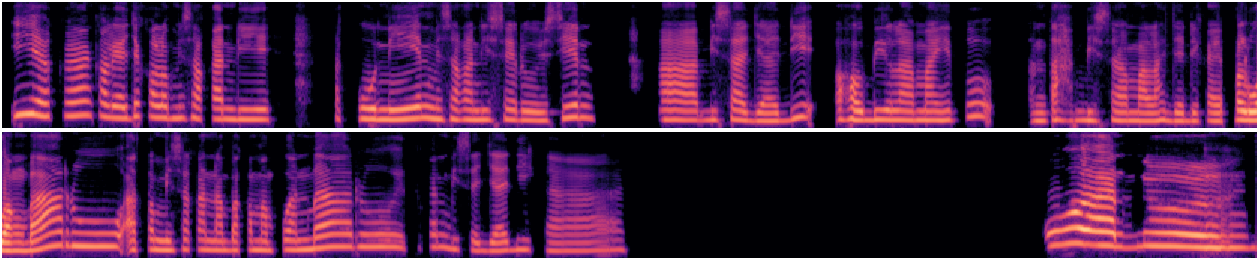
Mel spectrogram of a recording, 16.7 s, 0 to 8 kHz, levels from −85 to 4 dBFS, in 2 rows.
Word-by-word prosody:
Iya, 330 -2 +3
Kak, 315 +2 -2
kali 275 -3 +1
aja 260 +4 -2
kalau 270 -2 0
misalkan 245 -2 -3
ditekunin, 230 +1 -1
misalkan 225 -2 -2
diseriusin, 220 +4 -3 0.5
eee, 215 -1 0
bisa 215 0 -3
jadi 190 +5 -3
e - - -14
hobi 215 -1 +1
lama 205 -1 -1
itu 250 +9 -5 0.2
entah 190 +2 -6
bisa 195 0 -4
malah 190 +1 -1
jadi 185 -1 -4
kayak 185 0 -3
peluang 195 -1 +5
baru 295 +3 +1
atau 215 +1 -4
misalkan 220 0 -3
nambah 205 0 -4
kemampuan 215 +1 -3
baru 285 +3 -1
itu 260 - -27
kan 280 0 -8
bisa 230 -4 -9
jadi, 190 +3 -5
Kak. 195 +3 -10 2.8
Waduh! 300 -5 +6
225 Hz, 120 wpm, -19 LUFS, 205-275 Hz, 2.8 s, Waduh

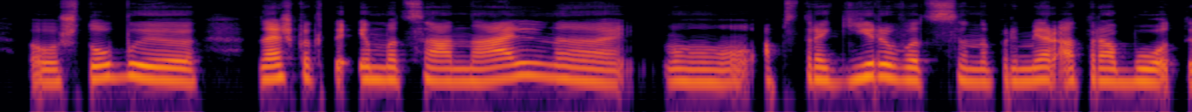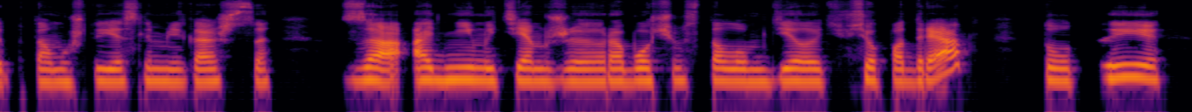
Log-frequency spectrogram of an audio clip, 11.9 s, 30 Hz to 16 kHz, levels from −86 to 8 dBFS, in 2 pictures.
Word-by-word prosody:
э, 160 - -1
чтобы, 195 -2 +2 0.3
знаешь, 200 +2 +5
как-то 205 - -5
эмоционально, 185 0 +1
э, 170 - -16 0.4
абстрагироваться, 185 -1 0
например, 175 +2 -1
от - - -1
работы, 170 -1 0
потому 165 0 -5
что, 175 - -7
если, 170 +1 -2
мне 170 -1 -4
кажется, 170 0 -2 0.3
за 180 0 +5
одним 185 0 +1
и - - -1
тем 170 0 0
же 170 0 -1
рабочим 175 +1 -1
столом 170 -1 -2
делать 170 0 0
всё 185 - -2
подряд, 175 +1 +4 0.4
то 175 -2 -2
ты 205 -1 +2
175 Hz, 135 wpm, -23 LUFS, 170-190 Hz, 0.4 s, знаешь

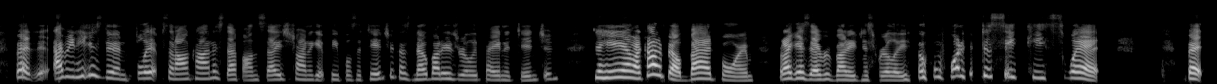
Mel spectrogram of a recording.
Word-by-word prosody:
but, - - +1 0.2
I - - +5
mean, 350 -2 -2
he 380 - -3
is 405 -6 -4
doing 260 -7 -4
flips 285 +2 -2
and 250 - -4
all 250 +1 +1
kinda 265 +3 -4
stuff 230 -3 -5
on 200 +2 -9
stage 220 +2 -7
trying 230 -2 -5
to - - -10
get - - -9
people's 215 -2 -15
attention 245 +9 -8
'cause 265 -4 -9
nobody's 255 +1 -3
really 210 -1 -9
paying 205 -2 -7
attention 200 +7 -12 0.4
to 305 - +4
him. 315 +1 +5
I 275 - +8
kinda 445 +1 +8
felt 190 -2 +4
bad 260 -1 +5
for 190 -3 -4
him, 185 +1 -8 0.3
but 260 - +5
I 275 - +6
guess 285 -2 +2
everybody 215 -2 +1
just 205 -1 -13
really 195 +1 -4 0.4
wanted 385 +3 +3
to 380 -3 -1
see 340 -2 -4
Keith 295 -3 -7
sweat. 295 -4 +4 0.9
But - - +8
245 Hz, 210 wpm, -24 LUFS, 215-290 Hz, 0.9 s, I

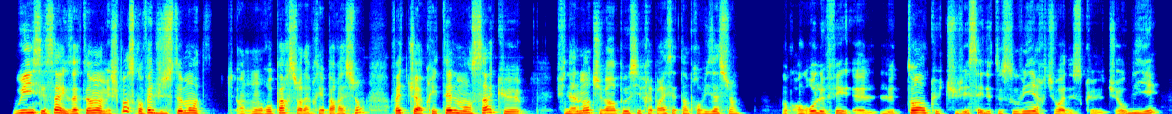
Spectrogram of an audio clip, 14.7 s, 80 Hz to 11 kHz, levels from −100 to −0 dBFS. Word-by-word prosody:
Oui, 245 +6 +4
c'est 210 -7 +1
ça, 235 +7 +5
exactement. 220 +6 +3
Mais 165 -5 -5
je - - -9
pense 395 -3 +1
qu'en 195 - 0
fait, 250 +5 +4
justement, 210 +5 +3
t 220 +1 -21 0.4
on 170 0 -9 0.2
on - - -1
repart 180 +8 0
sur 160 - -1
la 150 - -3
préparation. 160 - -4 0.3
En - - -35
fait, 225 +1 +4
tu 230 -4 -1
appris 170 0 0
tellement 225 -5 +6
ça 240 +9 +2
que, 180 -11 -4 0.4
finalement, 185 +7 -2
tu 240 -6 -7
vas 160 -1 0
un 160 - -2
peu 160 - -4
aussi 195 +2 -3
préparer 165 -1 -4
cette 170 -2 -10
improvisation. 180 +3 -5 0.5
Donc, - - -12
en 175 - -3
gros, 205 +5 +3
le 190 -3 0
fait, 215 +1 -5
heu, 160 - -4
l 140 -3 -14
le 155 -2 -11
temps 235 +10 +5
que 220 -5 -8
tu 170 0 -11
essaies 220 +5 -4
de 185 - -6
te 175 +1 -13
souvenir, 190 +3 -3
tu 175 - -12
vois, - - +1
de 150 - -13
ce 140 0 -14
que 145 -2 -13
tu 145 - -15
as - - -5
oublié, 195 - -4
185 Hz, 230 wpm, -21 LUFS, 170-220 Hz, 0.5 s, tellement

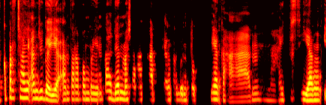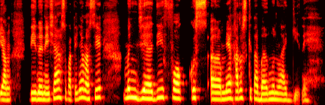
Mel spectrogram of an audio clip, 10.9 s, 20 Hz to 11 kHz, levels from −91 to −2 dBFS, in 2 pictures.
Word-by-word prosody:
kepercayaan 250 -3 -1
juga 230 -3 0
ya, 170 -2 +2
antara 205 +1 -5
pemerintah 205 +2 -6
dan 215 +1 +2
masyarakat 195 -1 -8 0.2
yang 195 0 -11
terbentuk 185 -1 -10 0.3
ya 210 -1 0
kan. 140 -1 -8 0.3
Nah, 165 0 -24
itu 185 - -23
sih 200 - -10
yang 180 +1 +3
yang 190 -2 +1 0.3
di - - -2
Indonesia 200 +5 +3
sepertinya 220 +1 -2
masih 255 +5 0 0.4
menjadi 245 -2 +5
fokus, 255 0 +3
mmm, 210 -1 +4
yang 235 0 +3
harus 245 +2 +2
kita 250 -3 -3
bangun 200 +2 +2
lagi 185 -2 -4
nih. 180 - -14
205 Hz, 160 wpm, -25 LUFS, 190-245 Hz, 0.4 s, menjadi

